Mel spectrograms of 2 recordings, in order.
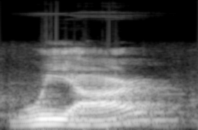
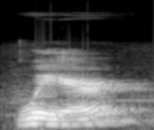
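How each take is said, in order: First: Both words are said in full, separately. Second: The words are contracted into one syllable.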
